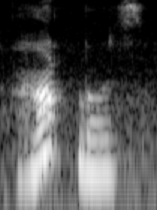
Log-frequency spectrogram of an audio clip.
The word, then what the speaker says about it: гарбуз: вимовляється чітко далі дивимося гарбуз ми з вами вже писали це слово у нас з кінці треба вимовляти дзвінко далі хліб теж підходить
